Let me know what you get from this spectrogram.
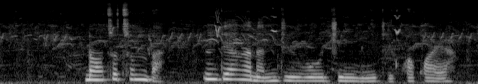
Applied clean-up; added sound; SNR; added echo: none; Bird; 17 dB; none.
